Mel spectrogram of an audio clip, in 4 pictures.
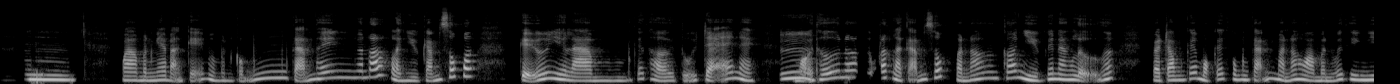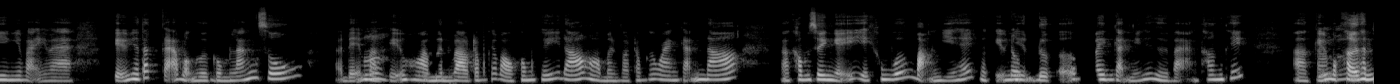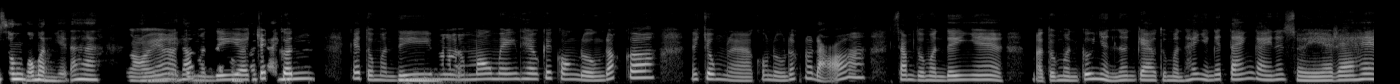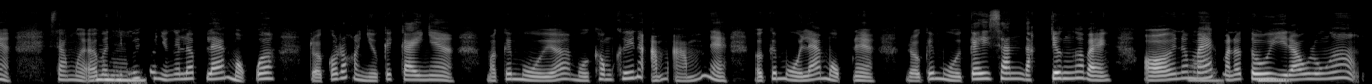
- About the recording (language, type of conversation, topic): Vietnamese, podcast, Một chuyến đi rừng đã thay đổi bạn như thế nào?
- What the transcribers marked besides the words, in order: other background noise; distorted speech; tapping; in English: "trekking"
